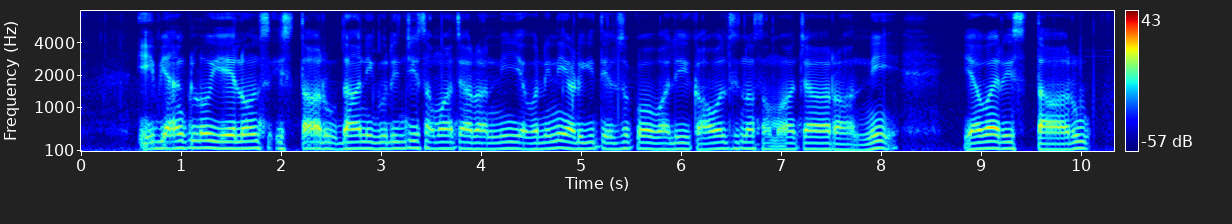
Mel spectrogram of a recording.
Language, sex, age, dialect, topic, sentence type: Telugu, female, 25-30, Telangana, banking, question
